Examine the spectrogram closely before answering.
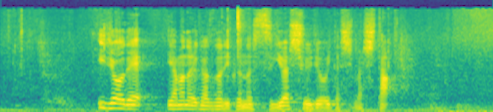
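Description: A man speaks briefly into a microphone in a calm, formal voice.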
